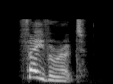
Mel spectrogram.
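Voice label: "favourite", British English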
